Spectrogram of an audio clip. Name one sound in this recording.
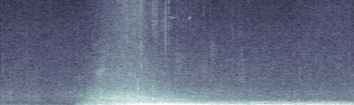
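A magic spell bursts with a deep roar and crackle.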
